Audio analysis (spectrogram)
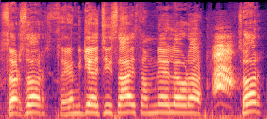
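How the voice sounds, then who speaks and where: A man's voice: very high voice, level tone, racing. A man playing a crude, snappish village cyber-café operator who swears and barks orders in a comic sketch. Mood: gruff. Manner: coarse, swearing, barking orders. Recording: loud background noise.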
